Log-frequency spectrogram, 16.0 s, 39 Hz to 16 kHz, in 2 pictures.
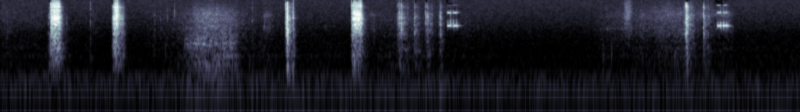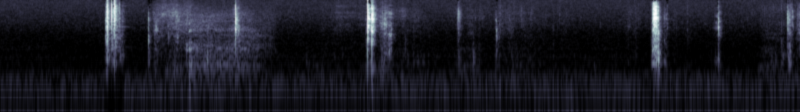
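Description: Canon EOS 40D digital SLR's shutter and mirror firing about a dozen times at uneven intervals, each release a sharp click, some in quick pairs.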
